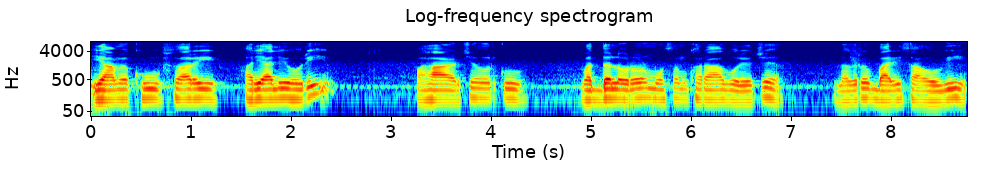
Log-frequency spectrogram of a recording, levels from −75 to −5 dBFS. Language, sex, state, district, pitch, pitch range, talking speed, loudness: Rajasthani, male, Rajasthan, Churu, 125 Hz, 120-130 Hz, 145 wpm, -19 LUFS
